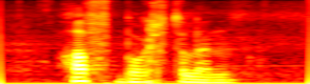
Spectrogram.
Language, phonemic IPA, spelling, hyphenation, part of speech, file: Dutch, /ˈɑfˌbɔrstələ(n)/, afborstelen, af‧bor‧ste‧len, verb, Nl-afborstelen.ogg
- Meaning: to brush off, to brush (to remove or clean by means of a brush)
